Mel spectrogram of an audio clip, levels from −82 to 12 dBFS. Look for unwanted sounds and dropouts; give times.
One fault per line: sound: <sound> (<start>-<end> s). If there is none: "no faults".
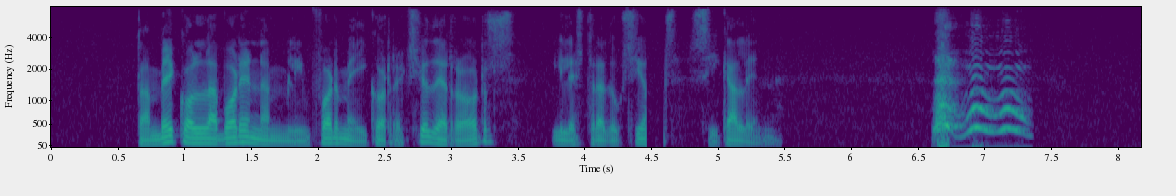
sound: dropout (4.5-4.6 s)
sound: bark (6.6-7.4 s)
